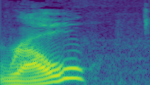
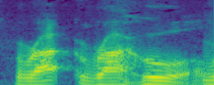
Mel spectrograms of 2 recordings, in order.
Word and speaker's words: Rahul: I don't know how they would have done it, but I mean, we have is it Raul? – Rahul. – Rahul. – They actually pronounce the H in it. I think Americanized it would have been Raul.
